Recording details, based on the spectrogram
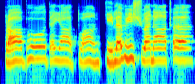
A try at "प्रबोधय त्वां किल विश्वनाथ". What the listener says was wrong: पर्या नो दीर्घ इसे प्राबोधय त्वां किल विश्वनाथ।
